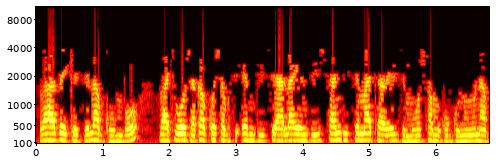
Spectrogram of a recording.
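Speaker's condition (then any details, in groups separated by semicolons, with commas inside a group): No condition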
